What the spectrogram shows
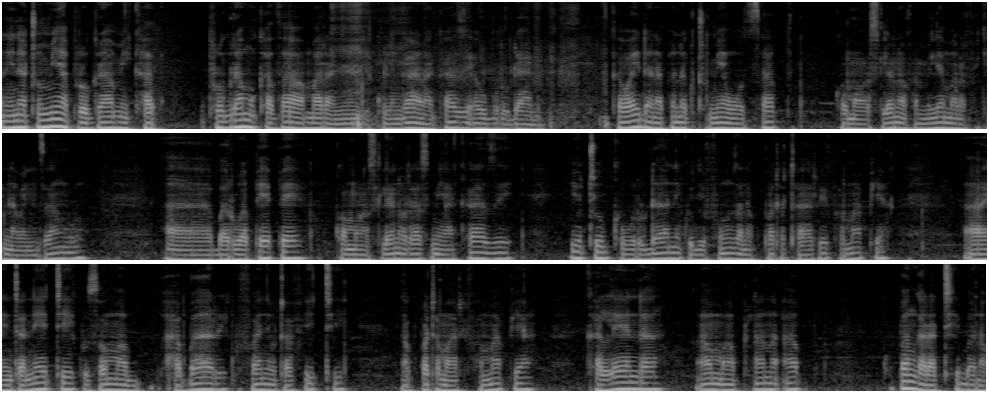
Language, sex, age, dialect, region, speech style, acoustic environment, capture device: Swahili, male, 25-34, Kenya - Nairobi Sheng-influenced, Kenya, relaxed; happy, nature; silence, desktop / Windows / Chrome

